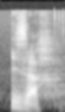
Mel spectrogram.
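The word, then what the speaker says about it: isard: Isa.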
